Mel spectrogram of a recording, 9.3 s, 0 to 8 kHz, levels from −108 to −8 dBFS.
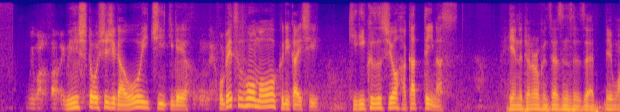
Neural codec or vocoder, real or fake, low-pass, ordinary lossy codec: codec, 16 kHz, 1 kbps, X-Codec, WavLM features, trained on Multilingual LibriSpeech; fake; 7.2 kHz; none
